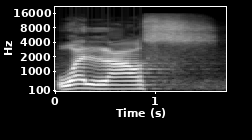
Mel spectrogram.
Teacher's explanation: Kesalahan kedua ketika membaca wal 'asr, kadangkala huruf ro-nya hilang.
